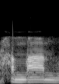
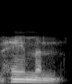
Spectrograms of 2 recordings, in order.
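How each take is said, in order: First: The name is pronounced the Hebrew way. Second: The name is pronounced the English way.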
